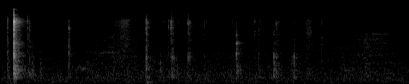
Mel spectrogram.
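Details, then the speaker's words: Old B&O Beocentre 2200 cassette deck being tested with an old tape, after rewind and fast-forward partly worked. Pressing play gives scattered, irregular clicks with no motor hum or tape running: play is not engaging. "that doesn't want to play"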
